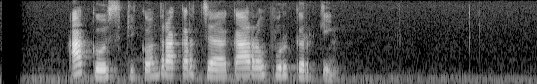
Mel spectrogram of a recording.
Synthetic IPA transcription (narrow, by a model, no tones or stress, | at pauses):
ʔaɡ̥ɔ̤sd̪̥i̤kɔnt̪ɾakərd̥ʒ̥a̤kaɾopurɡ̥ərkɪŋ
